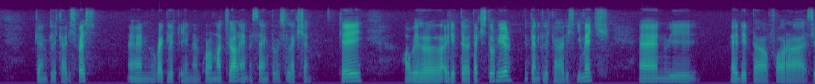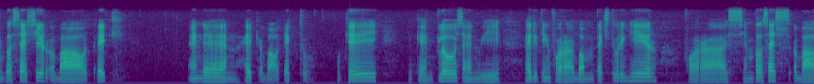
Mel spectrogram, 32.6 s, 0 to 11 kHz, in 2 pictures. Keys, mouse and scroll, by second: 4.0 right click, 5.5 click, 11.5 click, 14.3-15.6 drag, 19.5 8, 20.4 click, 21.7 8, 22.5 click, 25.0-27.7 drag, 31.7-32.5 drag.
